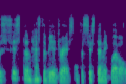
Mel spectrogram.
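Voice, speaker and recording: With an Australian accent, a man talks at a fairly quick pace, somewhat breathy, with ordinary pitch variation. The sound is dry and close with no echo. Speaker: author and anti-racism consultant. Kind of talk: online discussion.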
